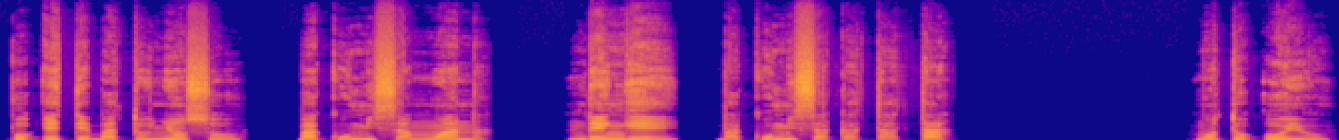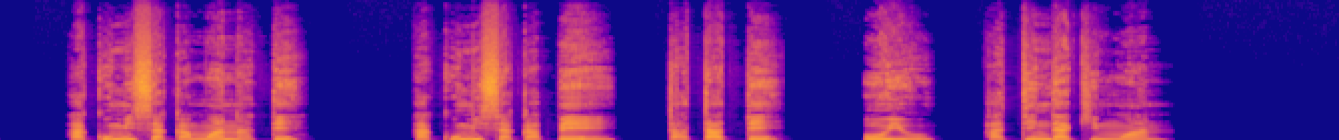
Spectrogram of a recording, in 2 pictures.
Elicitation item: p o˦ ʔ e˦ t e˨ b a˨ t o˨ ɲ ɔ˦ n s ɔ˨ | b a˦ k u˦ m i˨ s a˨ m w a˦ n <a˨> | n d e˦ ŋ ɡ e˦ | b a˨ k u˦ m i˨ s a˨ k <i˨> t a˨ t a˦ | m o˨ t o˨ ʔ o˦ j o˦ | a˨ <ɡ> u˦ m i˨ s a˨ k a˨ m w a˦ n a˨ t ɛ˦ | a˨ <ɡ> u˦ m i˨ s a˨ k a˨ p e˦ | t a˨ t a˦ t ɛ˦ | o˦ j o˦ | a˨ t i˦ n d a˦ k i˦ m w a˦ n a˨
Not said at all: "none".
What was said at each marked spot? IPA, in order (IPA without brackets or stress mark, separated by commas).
a˨, a˨, k, k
